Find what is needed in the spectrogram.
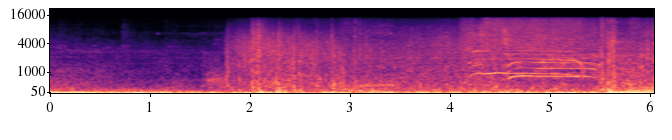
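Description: Film-trailer sound design: a deep low rumble, muffled at first. About two seconds in, a loud rushing wash of heavy seas breaking over a boat takes over, with a few short gliding tones near the end.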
